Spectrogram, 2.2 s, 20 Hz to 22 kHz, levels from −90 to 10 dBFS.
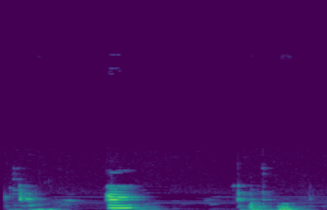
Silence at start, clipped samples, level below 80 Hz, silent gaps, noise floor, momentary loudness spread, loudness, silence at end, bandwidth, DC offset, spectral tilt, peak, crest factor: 0.1 s; under 0.1%; -60 dBFS; none; -65 dBFS; 20 LU; -22 LUFS; 0.2 s; 4.4 kHz; under 0.1%; -11 dB/octave; -4 dBFS; 20 dB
